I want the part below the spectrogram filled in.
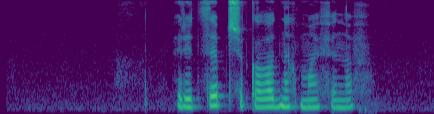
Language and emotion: Russian, neutral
